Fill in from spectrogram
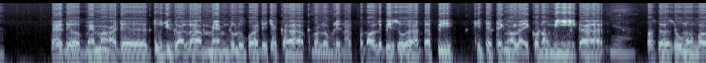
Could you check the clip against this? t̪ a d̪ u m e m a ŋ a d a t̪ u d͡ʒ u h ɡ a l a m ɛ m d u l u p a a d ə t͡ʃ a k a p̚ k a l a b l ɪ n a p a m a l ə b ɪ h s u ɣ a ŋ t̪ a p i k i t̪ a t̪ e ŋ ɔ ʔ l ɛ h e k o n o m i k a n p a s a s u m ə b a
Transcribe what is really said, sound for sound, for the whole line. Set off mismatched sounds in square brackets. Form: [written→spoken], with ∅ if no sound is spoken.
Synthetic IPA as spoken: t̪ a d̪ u m e m a ŋ a d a t̪ u d͡ʒ u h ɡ a l a m ɛ m d u l u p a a d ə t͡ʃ a k a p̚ k a l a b l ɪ n a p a m a l ə b ɪ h s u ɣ a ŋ t̪ a p i k i t̪ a t̪ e ŋ ɔ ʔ l [ɛ→a] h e k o n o m i k a n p a s a s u m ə b a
